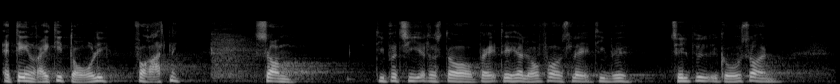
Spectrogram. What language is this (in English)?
Danish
